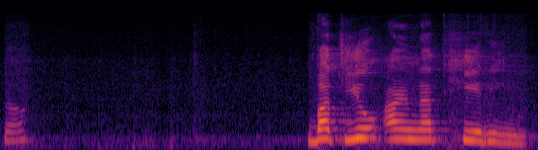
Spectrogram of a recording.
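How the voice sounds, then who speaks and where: A man with a Filipino accent preaching a sermon. He often asks the congregation "no?" and moves between loud urgent bursts and low quiet asides. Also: extremely slow. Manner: keeps checking with the congregation by tagging "no?" onto phrases. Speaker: lay preacher. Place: church hall. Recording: long reverb of a church hall.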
